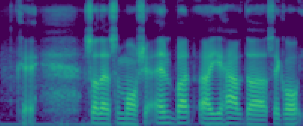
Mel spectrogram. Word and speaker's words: Moshe: Now, after that, you have a Hey, but the Hey is silent. Okay, so the H can be silent. Okay, in a Hebrew word.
